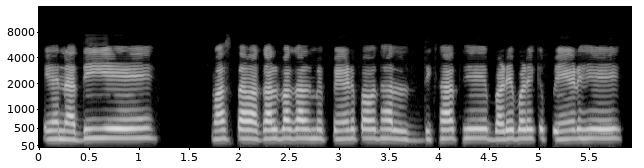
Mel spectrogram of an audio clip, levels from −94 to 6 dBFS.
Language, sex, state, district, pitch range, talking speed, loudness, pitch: Chhattisgarhi, female, Chhattisgarh, Jashpur, 220-240 Hz, 130 wpm, -17 LUFS, 235 Hz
